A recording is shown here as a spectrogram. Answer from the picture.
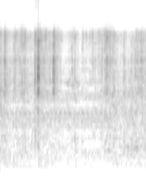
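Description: Bubble wrap rustling and crinkling as it is unwrapped by hand, with a few light crackles, one sharper about half a second in.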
